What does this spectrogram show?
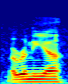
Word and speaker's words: Aranea: So, yeah, Arania, or however you pronounce it. Commodore Aranea Highwind.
